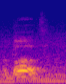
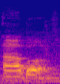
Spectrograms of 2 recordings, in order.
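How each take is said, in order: First: The first vowel is a weak schwa. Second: The first vowel is a full vowel. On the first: The speaker calls it right. "weak form" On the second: The speaker calls it wrong. "The a is not above"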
